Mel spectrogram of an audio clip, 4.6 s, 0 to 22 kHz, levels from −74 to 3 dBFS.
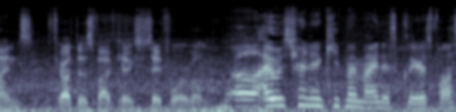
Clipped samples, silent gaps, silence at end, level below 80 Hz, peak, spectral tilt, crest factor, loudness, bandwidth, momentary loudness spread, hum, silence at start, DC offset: under 0.1%; none; 0 s; -32 dBFS; -2 dBFS; -4.5 dB/octave; 16 dB; -19 LUFS; 16.5 kHz; 11 LU; none; 0 s; under 0.1%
